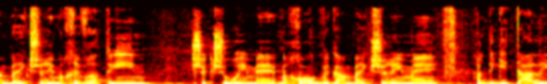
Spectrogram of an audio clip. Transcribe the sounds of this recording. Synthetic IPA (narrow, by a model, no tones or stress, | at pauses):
mbaekʃeʁimhaχe̞vʁatiim | ʃekʃuʁimebaχo̞kveɡambaekʃeʁimhad̪iɡitali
